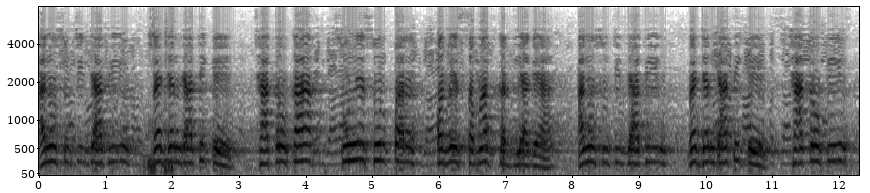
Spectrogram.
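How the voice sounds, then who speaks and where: A woman speaks at a high pitch with fairly even intonation and very even loudness. Long, frequent pauses break her speech, and background noise is noticeable. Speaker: politician, national president of a political party, former chief minister. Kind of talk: political rally speech. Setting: outdoor public rally, large crowd.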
